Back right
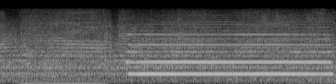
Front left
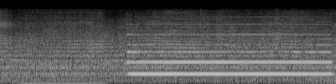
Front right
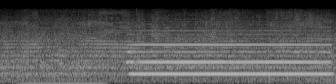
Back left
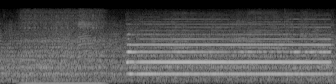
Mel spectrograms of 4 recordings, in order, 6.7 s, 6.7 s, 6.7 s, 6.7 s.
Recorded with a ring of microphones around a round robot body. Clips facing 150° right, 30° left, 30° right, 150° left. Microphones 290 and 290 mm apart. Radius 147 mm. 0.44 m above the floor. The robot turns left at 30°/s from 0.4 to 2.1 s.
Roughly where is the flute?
Left.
